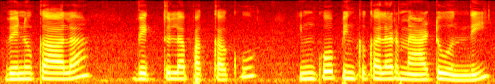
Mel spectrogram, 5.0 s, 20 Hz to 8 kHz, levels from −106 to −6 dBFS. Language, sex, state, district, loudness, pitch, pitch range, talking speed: Telugu, female, Telangana, Mahabubabad, -15 LUFS, 210 Hz, 190-225 Hz, 95 wpm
